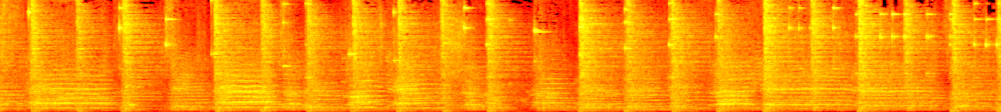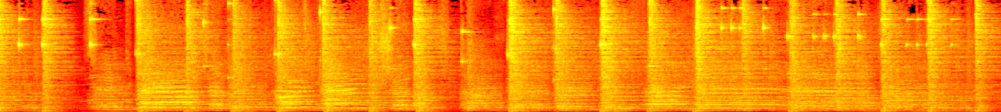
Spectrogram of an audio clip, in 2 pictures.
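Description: Recorded music: a choir singing a traditional St. Martin's song in Lower Rhine dialect over instrumental accompaniment with a steady beat.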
